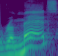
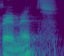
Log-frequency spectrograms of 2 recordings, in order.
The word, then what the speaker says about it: Remette: So remmet I have found out is a variation on a word I want to say it's pronounced remmet. I could be wrong. It's a French word which my understanding I'm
